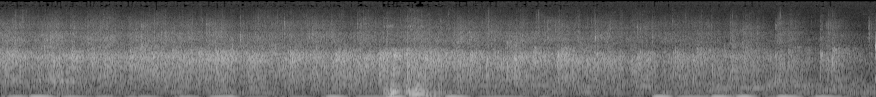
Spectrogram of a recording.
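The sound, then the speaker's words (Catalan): Steady audience applause at a lecture fills the whole stretch, a dense, even wash of clapping hands with a brief voice-like murmur rising in the middle. “Estan aplaudint a la mort.”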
